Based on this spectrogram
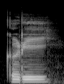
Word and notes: kwri: Apatani

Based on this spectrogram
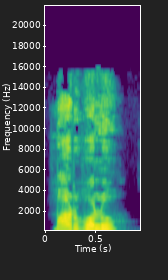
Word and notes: marbolu: apatani

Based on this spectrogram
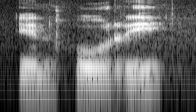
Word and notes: inhuri: Aneityum

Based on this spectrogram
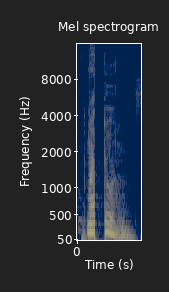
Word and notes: matu: Yawa

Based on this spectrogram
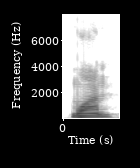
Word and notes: mwan: Mpur

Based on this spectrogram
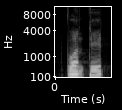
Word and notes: bwantik: Mpur

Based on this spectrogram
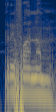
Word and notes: refanam: Roon

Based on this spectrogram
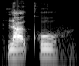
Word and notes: laku: apatani

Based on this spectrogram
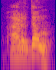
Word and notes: ardang: Xyzyl

